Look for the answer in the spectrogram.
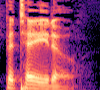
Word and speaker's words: potato: And in p. Unstressed syllable, pate. That te is getting a strong, true T because it is the stress syllable, pate. And then do, flap T, potato. You see how that flap T helps transition from the strong to the weak?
